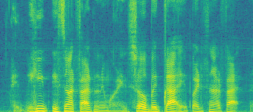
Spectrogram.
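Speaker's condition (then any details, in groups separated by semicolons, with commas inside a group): Ataxia; rare, progressive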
